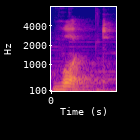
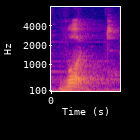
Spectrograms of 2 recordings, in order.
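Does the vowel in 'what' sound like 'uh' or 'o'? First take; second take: o; o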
